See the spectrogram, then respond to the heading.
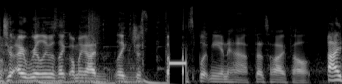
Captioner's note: beep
